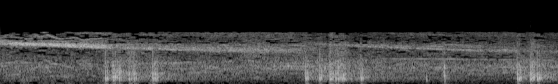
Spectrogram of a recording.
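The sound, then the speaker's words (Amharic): Celebration fireworks boom over Bahti Meskerem Square in Asmara, Eritrea, during a national holiday: repeated sharp bangs and crackles come in clusters, while a whistling tone slowly falls in pitch. “በተለይ ፕሬዚደንት ኢሳያስ አፈወርቂ ለህዝባቸው ንግግር ባሰሙት አስመራ ከተማ በሚገኘው ባህቲ መስከረም በሚባለው አደባባይ በዓሉ በሙዚቃና የደስታ ርችት የደመቀ ሆኗል።”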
